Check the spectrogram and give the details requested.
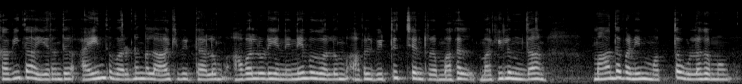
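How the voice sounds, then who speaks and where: A woman narrating a family short story in a calm, scripted storytelling style. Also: fairly high pitch, moderate pace, a little hiss or hum.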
